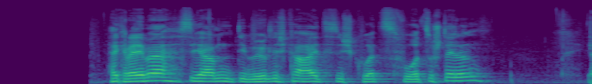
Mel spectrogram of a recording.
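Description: An elderly man asks a question calmly into a microphone.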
